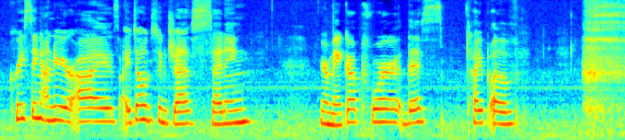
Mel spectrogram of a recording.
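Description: A young woman talks closely into a microphone in a lively way.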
